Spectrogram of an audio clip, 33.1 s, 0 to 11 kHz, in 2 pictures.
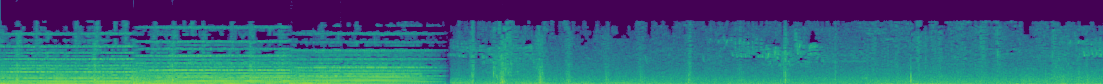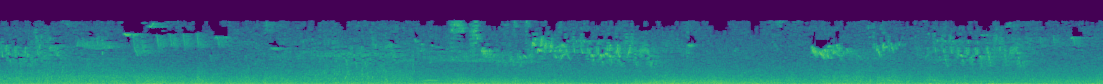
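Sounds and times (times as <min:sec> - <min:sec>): outdoor background noise: 0:00.0 - 0:33.0.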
